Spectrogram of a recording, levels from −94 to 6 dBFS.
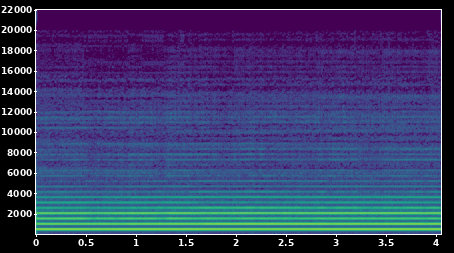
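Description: Nothing goes wrong anywhere in this bit of music; there's no technical fault to point to at any moment.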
